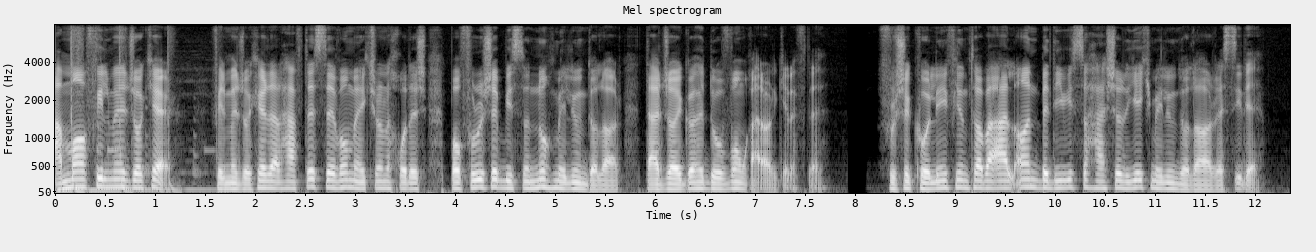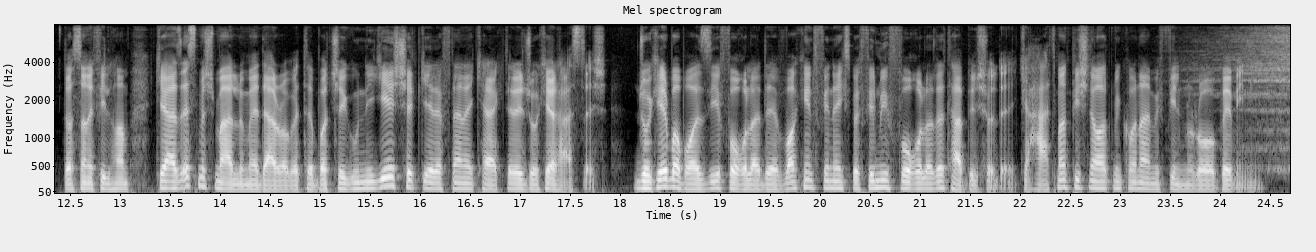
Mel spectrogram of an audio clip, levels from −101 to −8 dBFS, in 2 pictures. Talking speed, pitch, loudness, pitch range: 165 wpm, 110 Hz, -20 LUFS, 95-120 Hz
